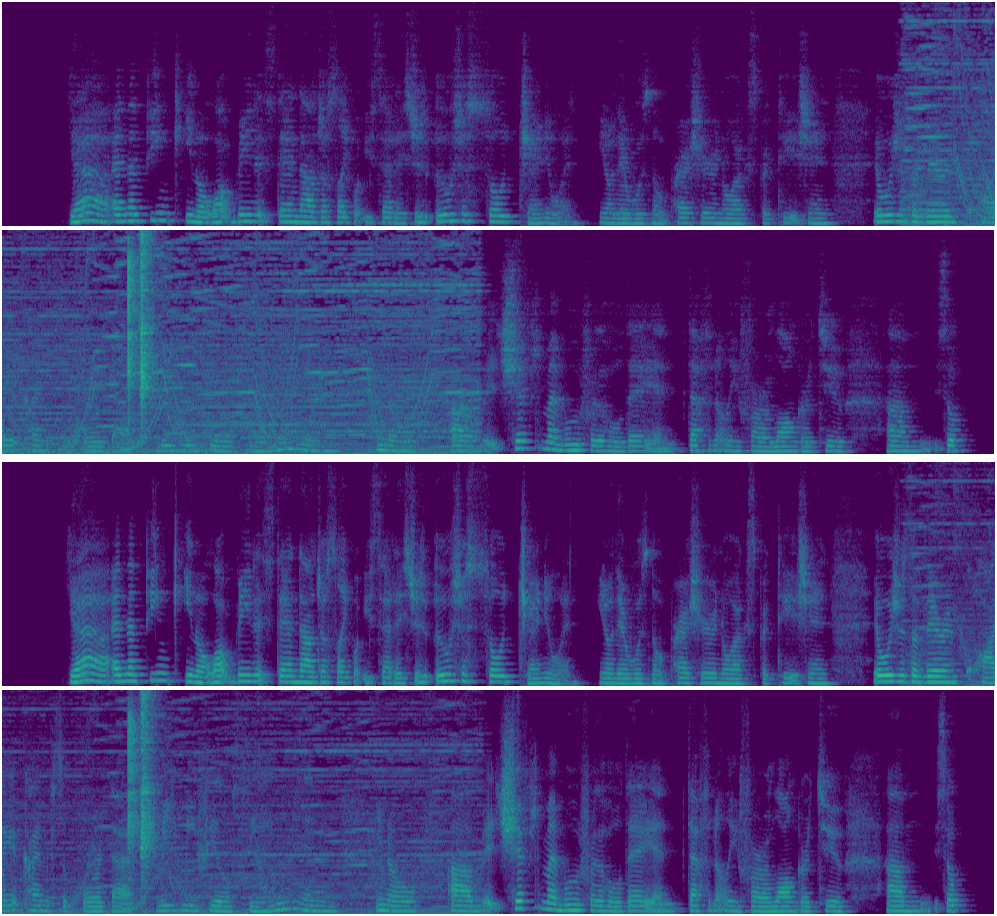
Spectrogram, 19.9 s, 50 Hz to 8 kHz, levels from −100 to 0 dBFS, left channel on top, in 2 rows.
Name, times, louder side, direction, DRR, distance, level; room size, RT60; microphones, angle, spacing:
voice 1, 0.7-19.5, right 4 dB, 65° right, 7 dB, 0.4 m, -47 dB
sound 1, 8.8-11.5, left 3 dB, 35° left, 0.6 m, -45 dB
sound 2, 9.0-14.7, left 6 dB, 85° left, 0.3 m, -53 dB
3.0 x 2.1 x 2.7 m, 0.30 s
head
